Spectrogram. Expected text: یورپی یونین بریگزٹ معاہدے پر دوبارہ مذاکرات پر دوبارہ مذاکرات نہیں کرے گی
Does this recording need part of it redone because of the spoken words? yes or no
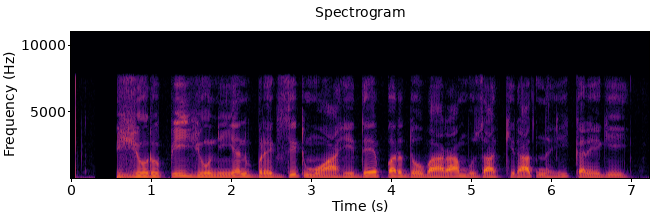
yes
